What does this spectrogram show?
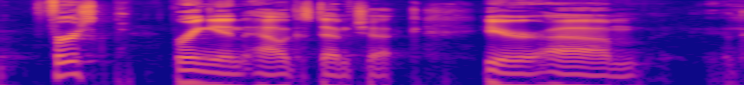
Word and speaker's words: Demczak: first bring in Alex demek here um and I already pronounced it wrong it's no you said it you said it right did I say it right yeah hey as long as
